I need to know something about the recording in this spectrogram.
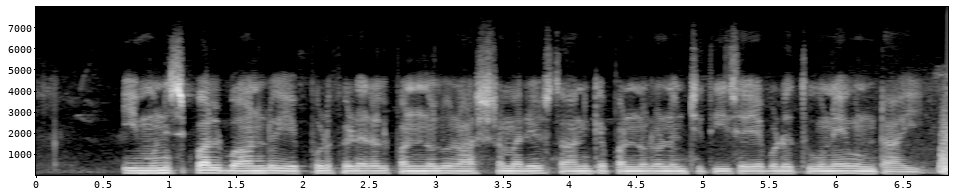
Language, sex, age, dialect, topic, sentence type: Telugu, male, 18-24, Telangana, banking, statement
